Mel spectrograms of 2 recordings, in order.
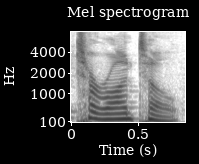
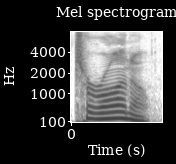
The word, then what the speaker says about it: Toronto: Don't say Toronto. It's Toronto. There's no T. – It's like that. That's how it is with Atlanta. It's like if you pronounce the second T, you're a cop.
